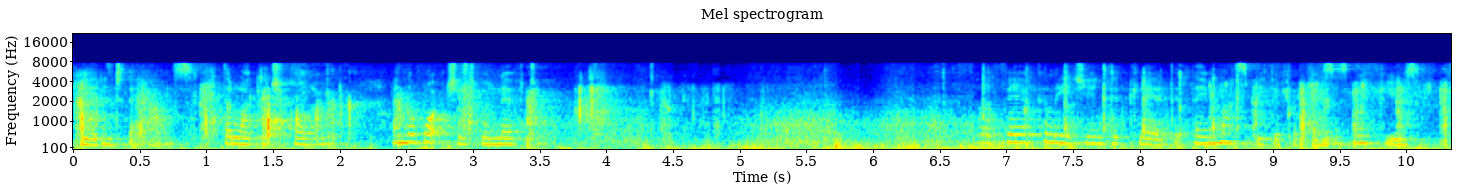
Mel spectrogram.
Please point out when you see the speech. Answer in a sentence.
You can hear the speech from 0.0 to 3.6 s and from 6.8 to 10.2 s.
